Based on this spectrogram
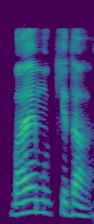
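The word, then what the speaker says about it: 前向き: 넷째 줄 맨 오른쪽에 어휘는 한자가 앞전자와 향할 향자가 들어있고 일본어로는 마에묵기다 라고 읽으며 마에묵기는 명사 또는 해용동사로서 앞쪽을 향함, 사고방식이 발전적, 건설적, 적극적, 긍정적임 이란 뜻이고 여기서 마에묵기다는 긍정적이다 란 의미입니다.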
